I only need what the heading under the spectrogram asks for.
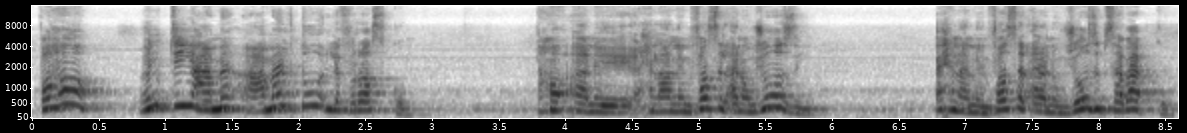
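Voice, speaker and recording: A woman's voice: sits high, big pitch swings, fast, pauses often. A middle-aged woman speaking as a mother and home-cooking vlogger, pleading and emphatic as she repeats herself in a livestream reply to critics.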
